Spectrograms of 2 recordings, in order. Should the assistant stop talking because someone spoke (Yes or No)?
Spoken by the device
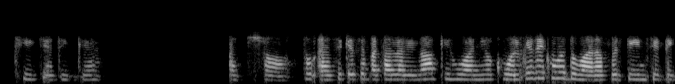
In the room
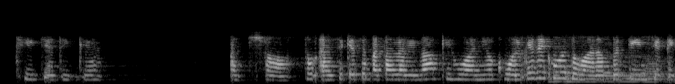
Yes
